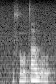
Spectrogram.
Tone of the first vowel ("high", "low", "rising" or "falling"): low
